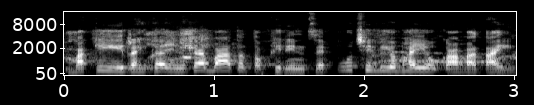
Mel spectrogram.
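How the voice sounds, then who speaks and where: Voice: mid-range voice, fairly quick, background noise, lightly acted. An actor voicing an exasperated village father of the groom in a comedy cartoon, scolding and rambling, on lo-fi audio. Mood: reassuring. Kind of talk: amateur comedy cartoon dialogue.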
